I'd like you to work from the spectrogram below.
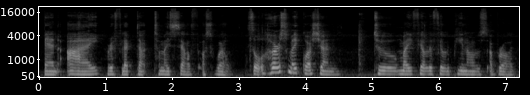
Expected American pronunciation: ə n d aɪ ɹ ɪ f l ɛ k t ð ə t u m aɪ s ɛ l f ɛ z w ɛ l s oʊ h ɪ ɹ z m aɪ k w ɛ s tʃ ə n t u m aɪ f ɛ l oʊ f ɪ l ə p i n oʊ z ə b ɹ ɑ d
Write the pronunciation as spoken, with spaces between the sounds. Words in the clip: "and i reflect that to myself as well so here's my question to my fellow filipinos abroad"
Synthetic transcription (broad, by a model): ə n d aɪ ɹ ɪ f l ɛ k t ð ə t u m aɪ s ɛ l f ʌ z w ɛ l s oʊ h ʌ ɹ s m aɪ k w ɛ s tʃ ə n t u m aɪ f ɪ l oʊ f ɪ l ə p i n oʊ z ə b ɹ ɑ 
